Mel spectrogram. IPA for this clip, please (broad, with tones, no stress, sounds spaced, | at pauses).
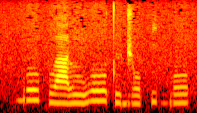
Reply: b oː˦ kʷ aː˨ l ũ˨ w oː˦ t ɨ˨ d͡ʒ o˨ k i˧ ɡ͡b o˦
